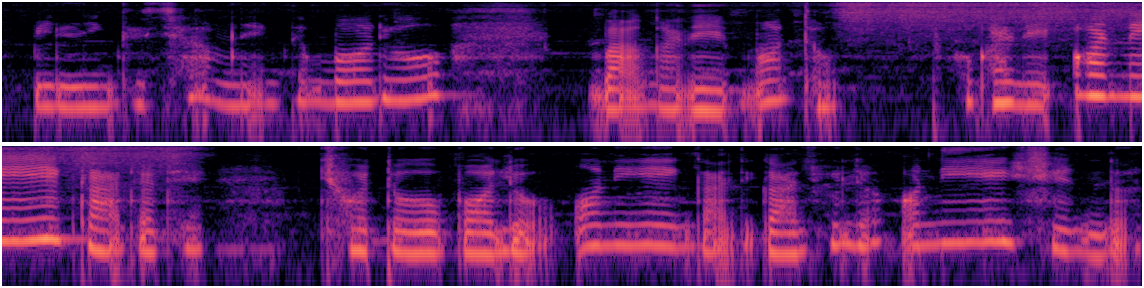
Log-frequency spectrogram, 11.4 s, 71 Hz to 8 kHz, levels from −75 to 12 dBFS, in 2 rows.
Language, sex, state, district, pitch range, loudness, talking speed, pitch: Bengali, female, West Bengal, Kolkata, 230-305 Hz, -21 LUFS, 100 wpm, 260 Hz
